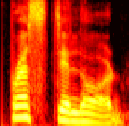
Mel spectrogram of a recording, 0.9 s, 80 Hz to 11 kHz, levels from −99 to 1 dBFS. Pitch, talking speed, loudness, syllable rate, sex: 190 Hz, 210 wpm, -16 LUFS, 4.0 syllables/s, female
